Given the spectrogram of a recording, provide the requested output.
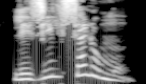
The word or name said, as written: Iles Salomon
